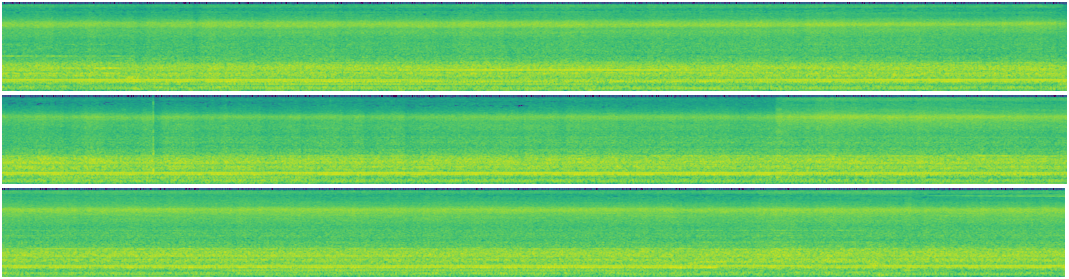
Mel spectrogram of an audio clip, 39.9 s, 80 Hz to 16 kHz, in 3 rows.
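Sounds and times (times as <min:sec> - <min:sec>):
machine low hum: 0:00.0 - 0:19.6.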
